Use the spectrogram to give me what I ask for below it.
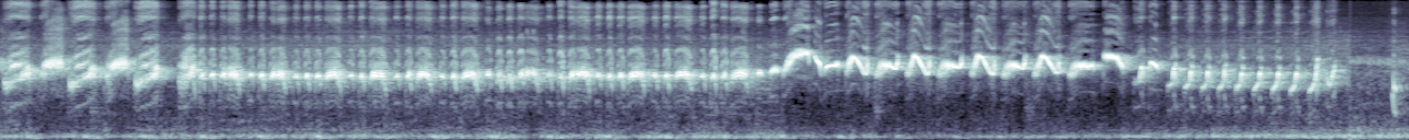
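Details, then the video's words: Chinese hwamei, a premium imported contest bird, pours out a long, loud song: a rapid sustained warbling trill on one pitch for several seconds, then higher rising-falling whistled phrases, a fast chattering run and a final downward slur. "Suara Burung Wambi (Chinese Hwamei)"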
